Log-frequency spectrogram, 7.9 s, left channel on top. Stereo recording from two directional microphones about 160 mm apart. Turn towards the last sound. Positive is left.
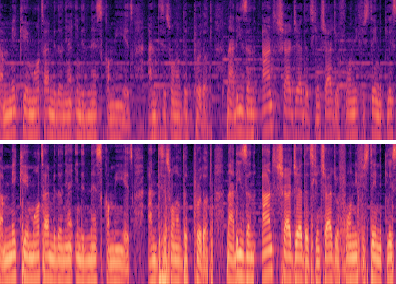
turn(degrees=-50)  # may be behind; listen again after turning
